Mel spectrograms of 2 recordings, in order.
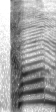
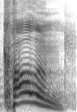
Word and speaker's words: Colm: by an artist called calm McGinnis music that can't be how he says his name it's because I'm not the only person that makes this mistake it's pronounced column now Kali Celtic Rock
